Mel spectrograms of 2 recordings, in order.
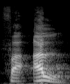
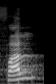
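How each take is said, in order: First: A strong glottal stop separates the two syllables. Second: The glottal stop is dropped, merging into one syllable. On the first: The speaker calls it right. "আর একটা হইছে ফা আল" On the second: The speaker calls it wrong. "একটা ফাল"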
